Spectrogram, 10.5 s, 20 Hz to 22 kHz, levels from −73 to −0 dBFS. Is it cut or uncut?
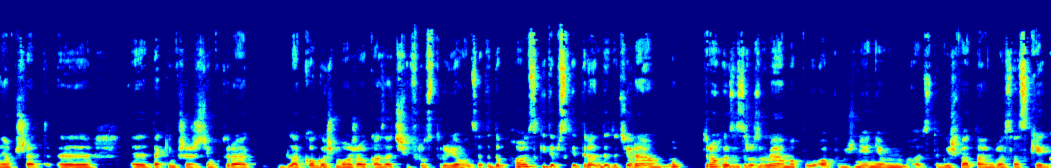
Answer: cut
